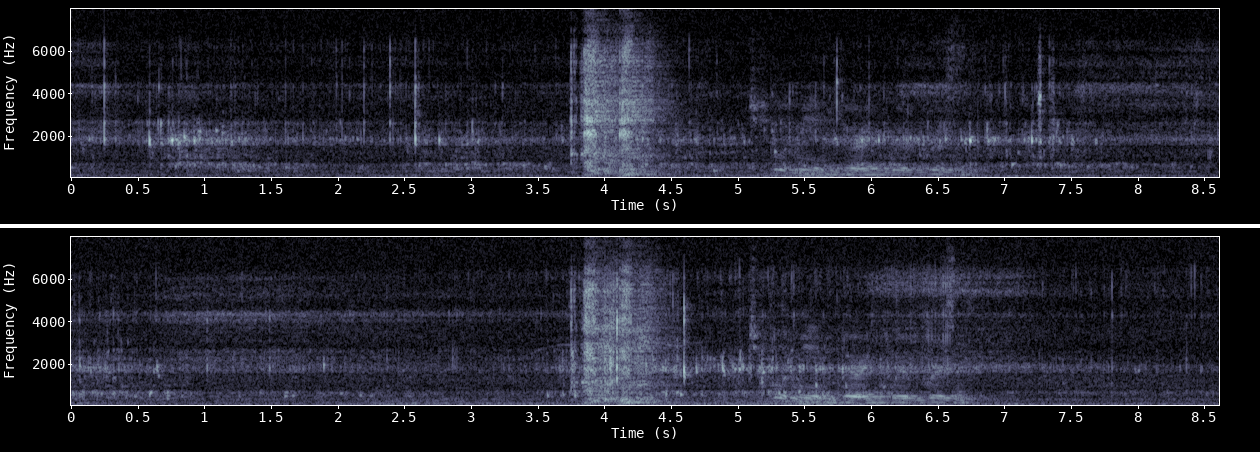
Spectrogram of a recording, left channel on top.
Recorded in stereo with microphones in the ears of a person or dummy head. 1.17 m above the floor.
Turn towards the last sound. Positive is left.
turn(degrees=-10)  # may be behind; listen again after turning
